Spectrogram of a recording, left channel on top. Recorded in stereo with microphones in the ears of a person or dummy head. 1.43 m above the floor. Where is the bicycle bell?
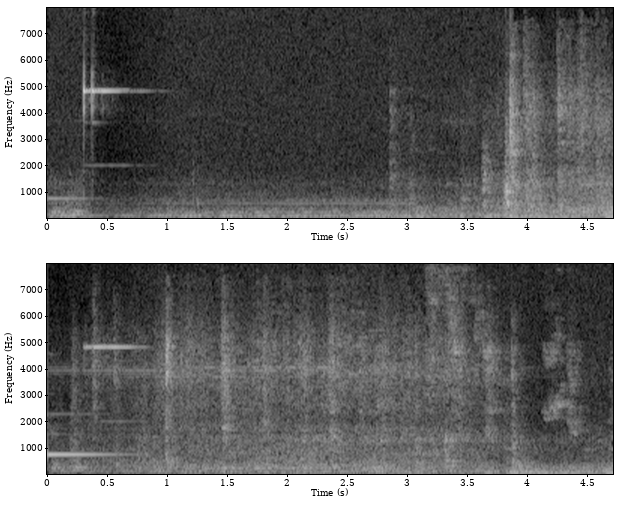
65° left (ahead or behind), 3 m.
